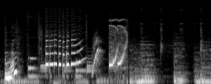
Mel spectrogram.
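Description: Upbeat background music with a repeating bass beat. In the first two seconds, springy cartoon 'boing' effects slide upward in pitch over it.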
